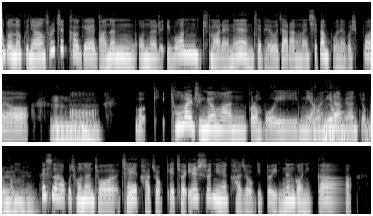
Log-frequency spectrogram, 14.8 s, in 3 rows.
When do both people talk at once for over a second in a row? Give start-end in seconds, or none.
9.0-10.3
